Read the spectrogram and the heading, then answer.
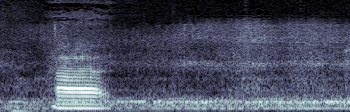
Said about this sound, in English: I think I hear an airplane.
